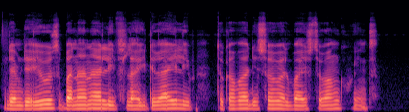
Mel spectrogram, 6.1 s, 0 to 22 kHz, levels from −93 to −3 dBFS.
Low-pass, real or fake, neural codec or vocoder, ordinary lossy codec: 14.4 kHz; fake; vocoder, 44.1 kHz, 128 mel bands every 256 samples, BigVGAN v2; none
